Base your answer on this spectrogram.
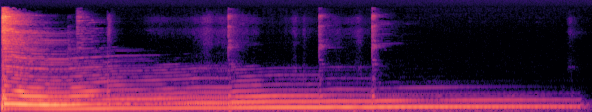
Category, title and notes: Sound effects > Other
TOONBoing-Samsung Galaxy Smartphone, CU Guitar, Boing, Up, Long Nicholas Judy TDC
A long guitar boing up.
boing, guitar, long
